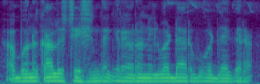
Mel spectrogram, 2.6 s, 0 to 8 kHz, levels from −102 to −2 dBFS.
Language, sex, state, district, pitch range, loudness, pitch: Telugu, male, Telangana, Nalgonda, 115-120 Hz, -36 LUFS, 120 Hz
